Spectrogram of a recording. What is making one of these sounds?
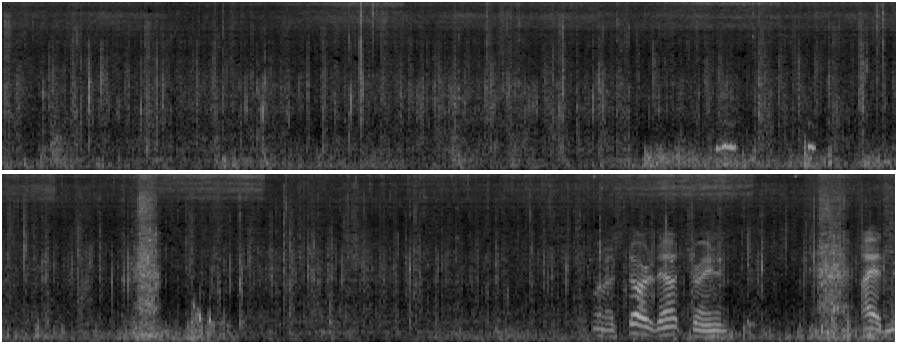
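Cart wheels crunch over gravel.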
